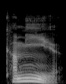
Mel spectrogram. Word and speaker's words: Camille: surprise that we were pronouncing that one character's name Camille the way it's said in English where it is used almost exclusively as a woman's name instead of the French name Kami which is spelled identically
